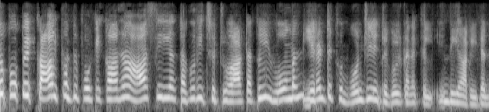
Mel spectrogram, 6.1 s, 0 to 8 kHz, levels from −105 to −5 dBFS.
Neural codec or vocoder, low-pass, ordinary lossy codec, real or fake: codec, 16 kHz in and 24 kHz out, 0.6 kbps, FireRedTTS-2 codec; 7.2 kHz; none; fake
